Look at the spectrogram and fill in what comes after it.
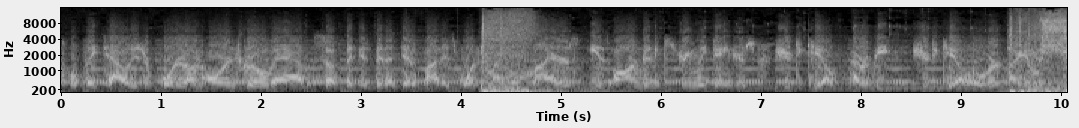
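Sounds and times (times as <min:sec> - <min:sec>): soundtrack music: 0:00.0 - 0:10.0
thin radio-like voice: 0:01.7 - 0:10.0.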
